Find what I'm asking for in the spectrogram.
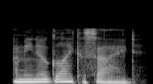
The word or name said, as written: aminoglycoside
